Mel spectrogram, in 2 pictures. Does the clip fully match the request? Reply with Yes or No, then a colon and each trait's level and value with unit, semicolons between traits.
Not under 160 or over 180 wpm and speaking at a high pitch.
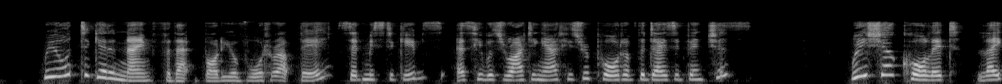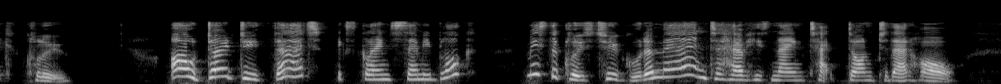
Yes: average, 165 wpm; high, 225 Hz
